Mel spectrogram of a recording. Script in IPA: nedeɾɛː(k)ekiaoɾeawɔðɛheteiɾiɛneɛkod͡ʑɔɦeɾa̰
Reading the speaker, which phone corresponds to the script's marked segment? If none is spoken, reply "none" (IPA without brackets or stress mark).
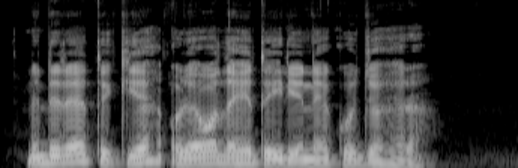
t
